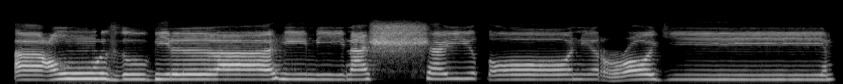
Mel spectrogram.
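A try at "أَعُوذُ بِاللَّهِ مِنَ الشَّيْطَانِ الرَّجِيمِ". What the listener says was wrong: Kepanjangan tonya itu syaiton.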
